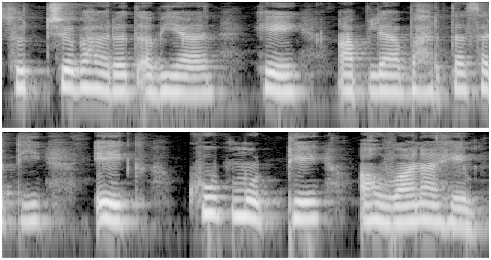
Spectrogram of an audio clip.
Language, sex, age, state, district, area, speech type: Marathi, female, 30-45, Maharashtra, Sangli, rural, spontaneous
